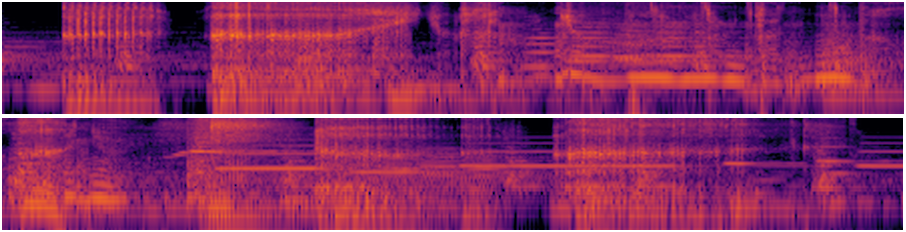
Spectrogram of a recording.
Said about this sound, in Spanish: porque con estos ronquidos raya cualquier cosa.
